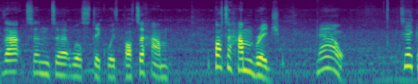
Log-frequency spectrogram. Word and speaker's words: Potter Heigham: we are at too dear a place called pata Higham now that's how it's spelt but it's actually pronounced local is pata ham I don't know how they get ham out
